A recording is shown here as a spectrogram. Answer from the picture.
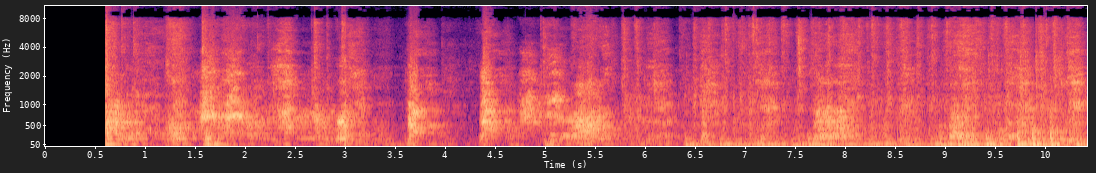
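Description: A pit bull barking and growling as it lunges and scrabbles on a leash, with sharp knocks among the calls. The sound cuts in abruptly about half a second in.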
